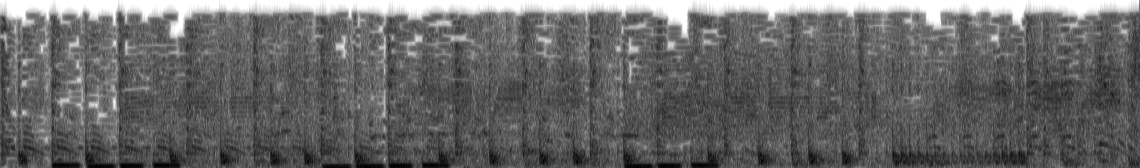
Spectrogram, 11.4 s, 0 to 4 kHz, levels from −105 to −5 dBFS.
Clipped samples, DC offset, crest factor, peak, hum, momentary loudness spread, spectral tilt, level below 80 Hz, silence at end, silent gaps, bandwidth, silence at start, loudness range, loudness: under 0.1%; under 0.1%; 14 dB; 0 dBFS; none; 5 LU; -10 dB/octave; -16 dBFS; 0 s; none; 3.8 kHz; 0 s; 2 LU; -16 LUFS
